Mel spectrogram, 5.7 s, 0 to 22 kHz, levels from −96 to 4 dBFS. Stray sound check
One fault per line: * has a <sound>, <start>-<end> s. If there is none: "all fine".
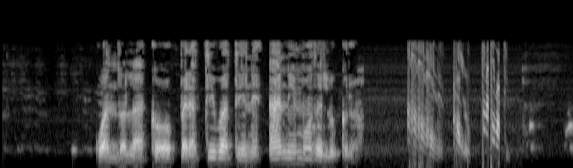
* has a chirp, 4.1-5.1 s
